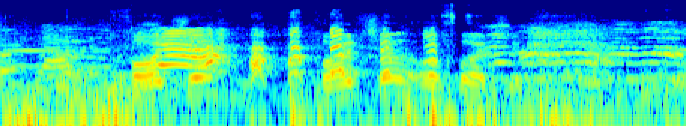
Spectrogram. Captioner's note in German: gelächter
